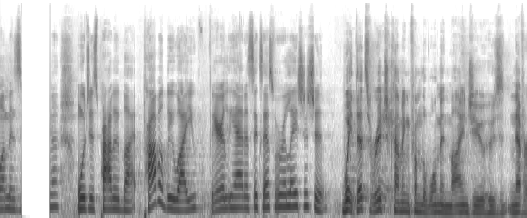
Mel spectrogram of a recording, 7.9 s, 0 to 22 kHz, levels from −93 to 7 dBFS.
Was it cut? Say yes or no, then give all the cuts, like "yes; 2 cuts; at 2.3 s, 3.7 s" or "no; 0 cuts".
yes; 1 cut; at 5.0 s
